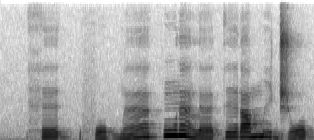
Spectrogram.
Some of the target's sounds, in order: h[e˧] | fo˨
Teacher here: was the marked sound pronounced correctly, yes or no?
yes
